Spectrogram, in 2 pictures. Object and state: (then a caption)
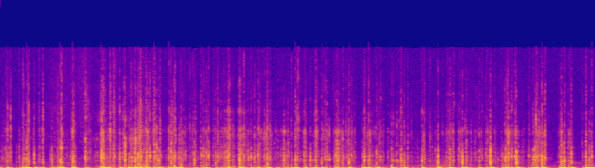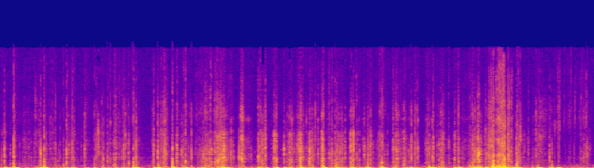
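Fine-grit sandpaper sheet. Long nails tap and scratch a thin black fine-grit sandpaper sheet held flat beside the mic, making a quick, dense patter of short, dry taps mixed with soft gritty scraping. The sound is mostly low and thumpy close up, with each tap dying away almost instantly.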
